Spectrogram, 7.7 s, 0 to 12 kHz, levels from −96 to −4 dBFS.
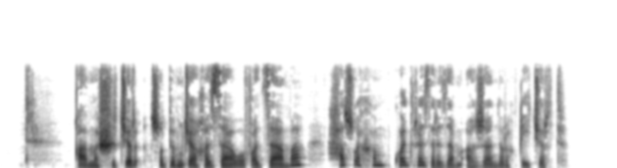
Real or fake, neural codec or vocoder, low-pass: real; none; 7.2 kHz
